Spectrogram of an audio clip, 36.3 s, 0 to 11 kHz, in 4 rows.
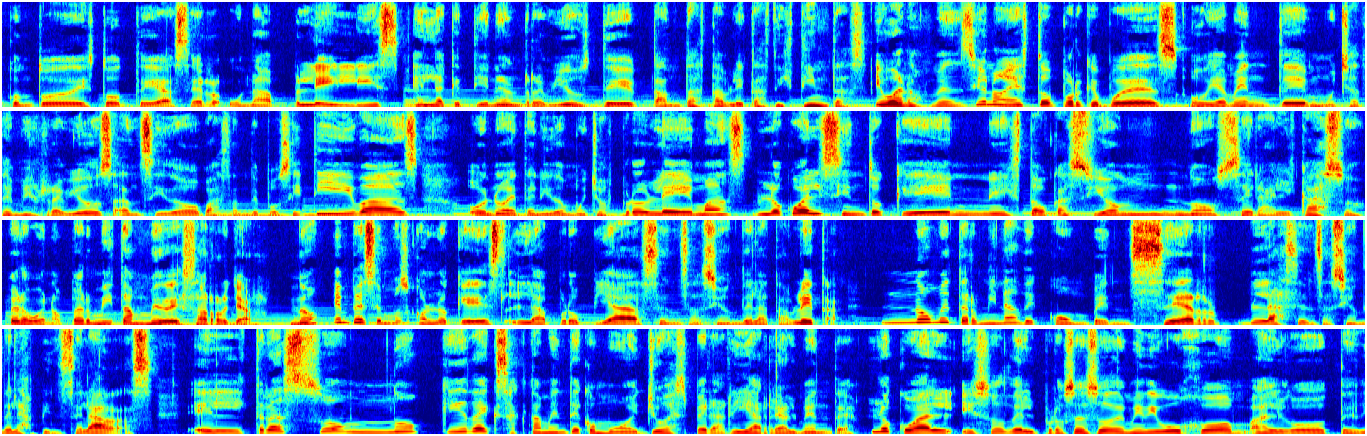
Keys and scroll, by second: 0.9-3.1 typing, 6.5-9.8 typing, 11.7 i, 11.9 ctrl+z, 12.1 i, 12.4 ctrl+z, 12.8 ctrl+z, 13.0 ctrl+z, 13.2 ctrl+z, 13.4-14.3 typing, 15.5 ctrl+z, 15.7 ctrl+z, 16.3-25.1 typing, 20.0 ctrl+z, 26.9 i, 27.1 i, 27.3 ctrl+z, 27.8 i, 28.3 space, 28.6 ctrl+z, 28.8 ctrl+z, 31.5-33.1 typing, 33.8 ctrl+z, 33.9 ctrl+z, 34.2 ctrl+z, 34.3 ctrl+z, 36.2 i.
